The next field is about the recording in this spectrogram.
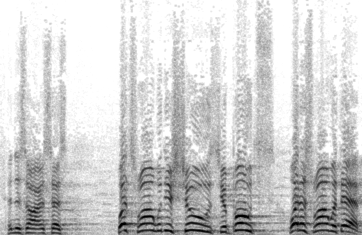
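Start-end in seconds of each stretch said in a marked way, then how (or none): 1.4-4.5 very high, loud tirade; screaming. A narrator's reading. Tsar berating a soldier over his boots, screaming. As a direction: yell each question at the cowering soldier. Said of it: "the Tsar is screaming at the soldier".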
